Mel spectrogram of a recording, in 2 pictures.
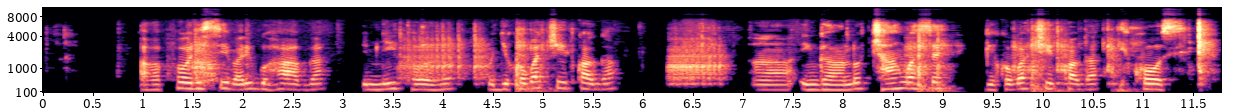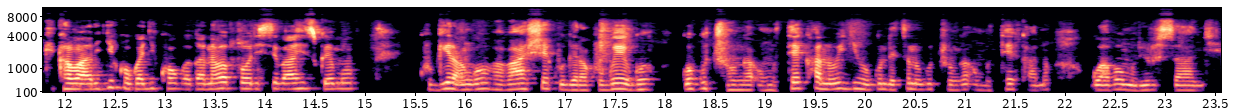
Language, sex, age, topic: Kinyarwanda, male, 18-24, government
